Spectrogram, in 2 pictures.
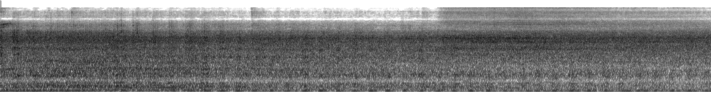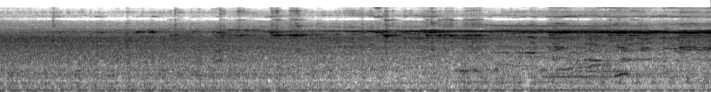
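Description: GEA-class diesel-electric locomotive and its passenger coaches rolling past: a steady low engine drone over the rumble of wheels on rails, with high-pitched wheel squeal joining in near the end.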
